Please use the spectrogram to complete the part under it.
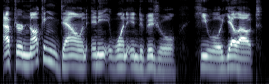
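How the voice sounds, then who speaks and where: Man narrating tabletop villain guide, mid-pitched. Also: normal speed, a bit bright, smooth. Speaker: game master guide, video host. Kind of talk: scripted narration advising tabletop game masters.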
